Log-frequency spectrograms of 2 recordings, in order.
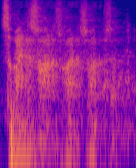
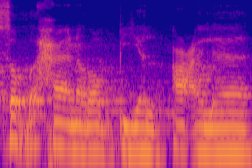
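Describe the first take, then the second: First: The words are rushed together into a hissing mumble. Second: Every word is pronounced clearly and fully. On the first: The speaker calls it wrong. "কিন্তু কি শোনা যায়?" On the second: The speaker calls it right. "স্পষ্ট করে বলতে হবে"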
